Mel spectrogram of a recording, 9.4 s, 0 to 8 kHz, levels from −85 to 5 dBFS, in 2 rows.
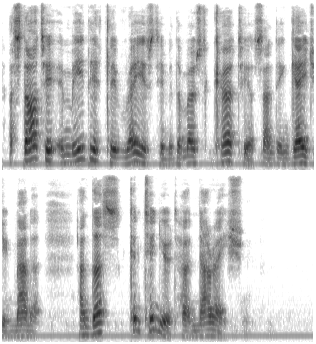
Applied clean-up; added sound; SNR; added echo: none; none; none; none.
